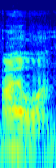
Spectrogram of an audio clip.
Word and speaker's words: Ayalon: The How do you pronounce that? Ayalon Valley.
